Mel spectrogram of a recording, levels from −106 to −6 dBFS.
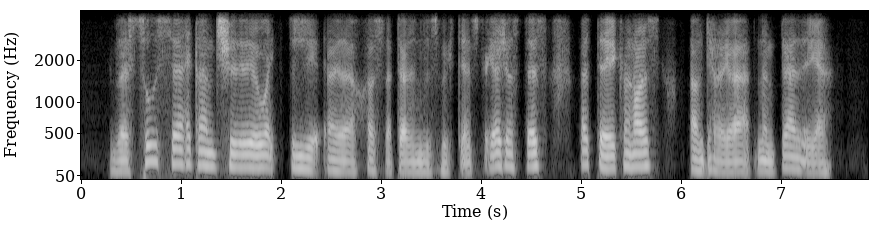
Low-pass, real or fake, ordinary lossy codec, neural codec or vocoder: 3.6 kHz; fake; Opus, 32 kbps; codec, 16 kHz, 0.5 kbps, FreqCodec, larger model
